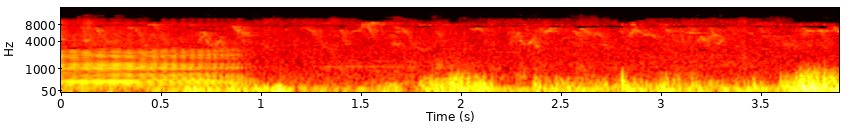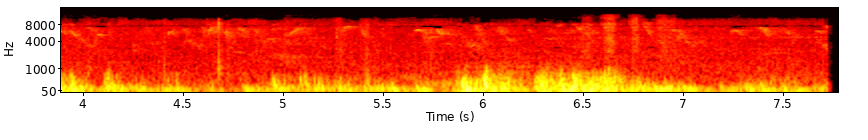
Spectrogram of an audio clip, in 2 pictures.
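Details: Nelore and industrial crossbred calves, eight months old, forty head, Jales region, São Paulo: one short harmonic moo opens, then only low rumbling, shuffling and knocks from the herd.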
